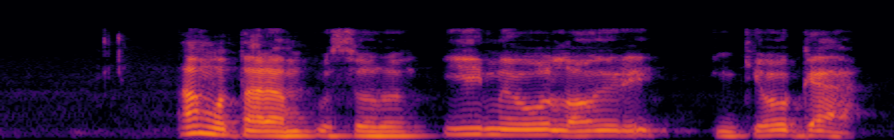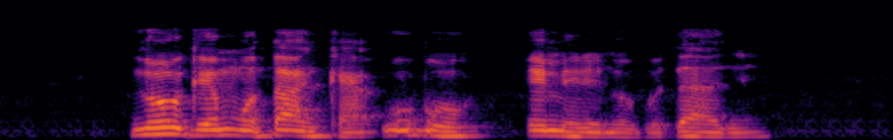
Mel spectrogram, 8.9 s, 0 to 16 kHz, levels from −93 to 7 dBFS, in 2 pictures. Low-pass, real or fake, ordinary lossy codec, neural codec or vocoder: 7.2 kHz; fake; none; codec, 16 kHz, 8 kbps, FunCodec, trained on LibriTTS, 25 frames a second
